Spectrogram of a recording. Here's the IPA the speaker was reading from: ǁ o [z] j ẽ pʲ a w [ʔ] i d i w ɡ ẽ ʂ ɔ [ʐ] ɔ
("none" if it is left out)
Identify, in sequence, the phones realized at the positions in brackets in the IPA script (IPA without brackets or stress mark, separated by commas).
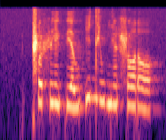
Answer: ʂ, ʔ, ɾ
